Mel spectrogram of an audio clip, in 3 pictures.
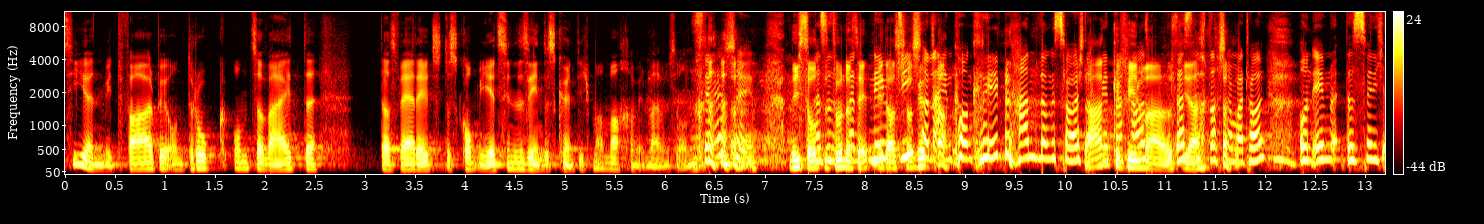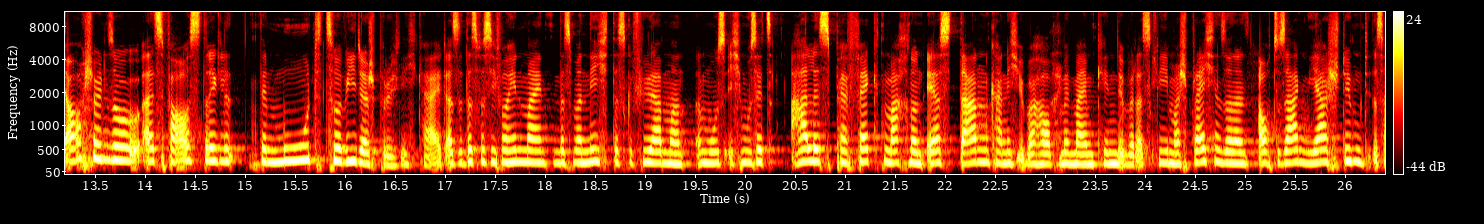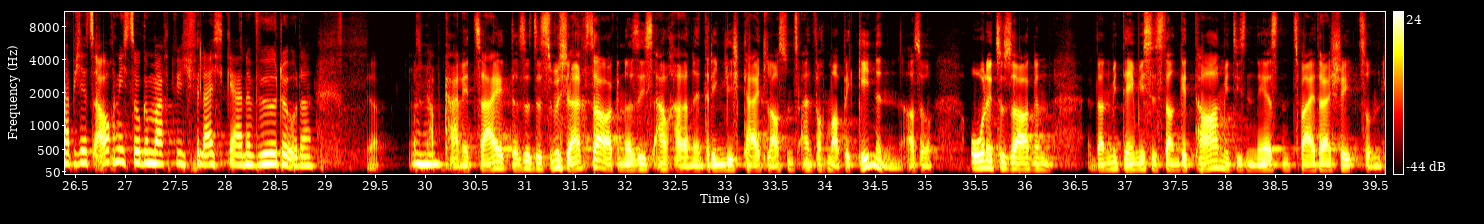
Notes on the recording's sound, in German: Gespräch im Rahmen der Ausstellung «Natur. Live-Aufnahme im Stapferhaus.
